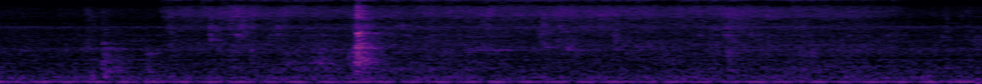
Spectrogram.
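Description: Water from a tap running steadily at moderate level, a continuous gentle flow with one brief clunk partway through, in a home kitchen while making hot dogs and gravy.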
